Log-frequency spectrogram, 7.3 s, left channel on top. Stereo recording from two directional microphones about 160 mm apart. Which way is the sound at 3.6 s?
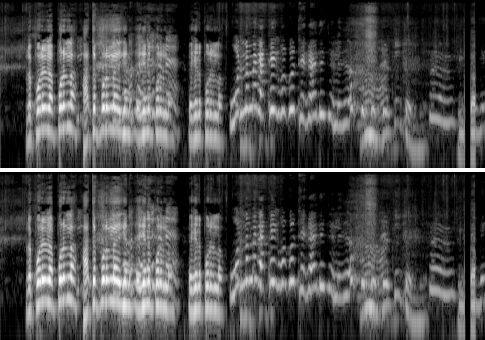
55° left (ahead or behind).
